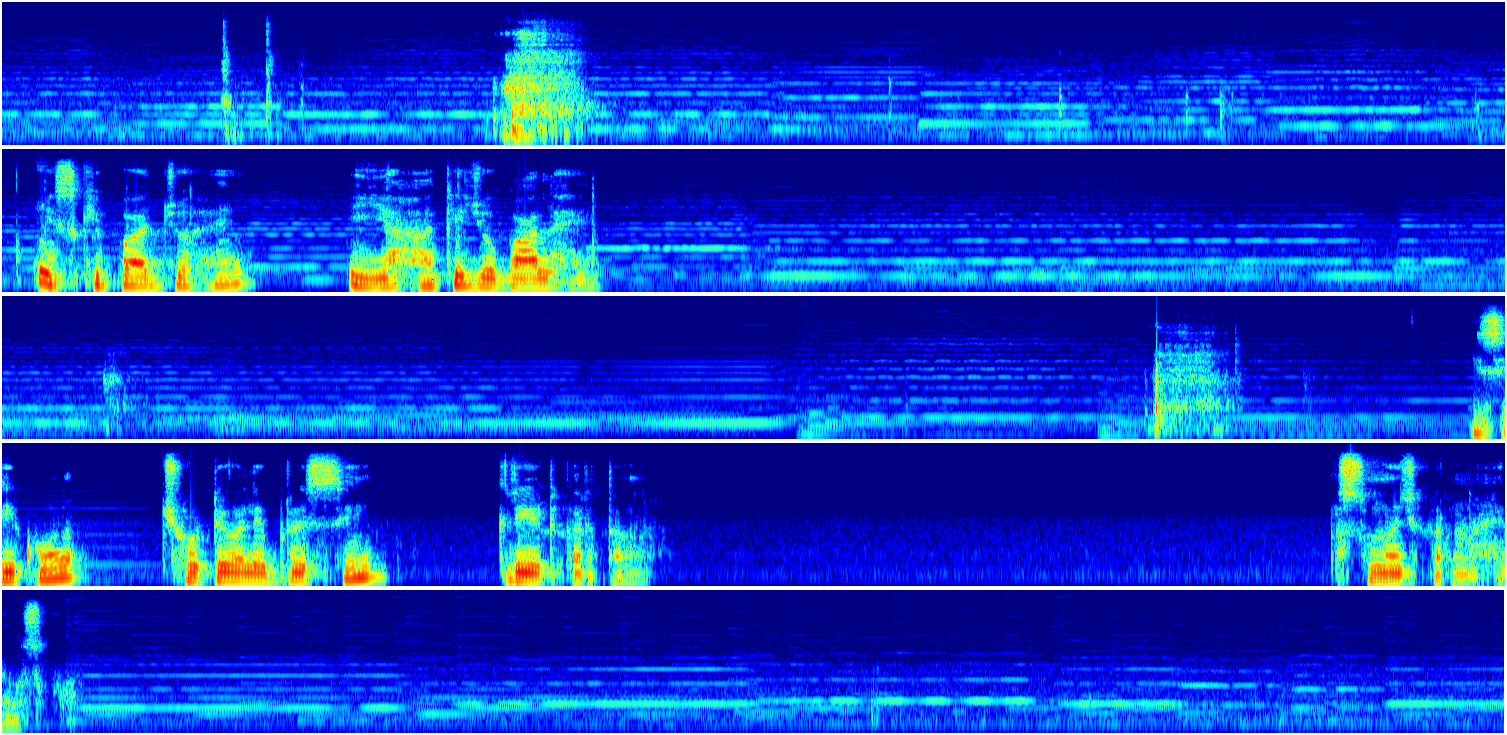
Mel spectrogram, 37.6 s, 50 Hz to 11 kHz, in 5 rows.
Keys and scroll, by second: 3.6 ctrl+=, 7.6 space, 8.9 ctrl+-, 9.8 space, 11.3 ], 16.1 ].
